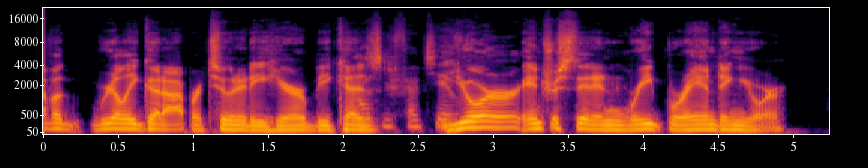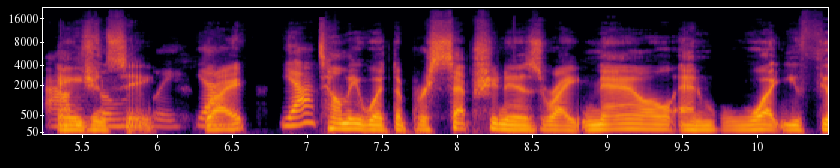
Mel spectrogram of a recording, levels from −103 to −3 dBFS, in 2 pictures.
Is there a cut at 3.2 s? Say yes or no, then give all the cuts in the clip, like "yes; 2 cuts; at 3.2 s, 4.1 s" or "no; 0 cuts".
yes; 2 cuts; at 3.2 s, 7.1 s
